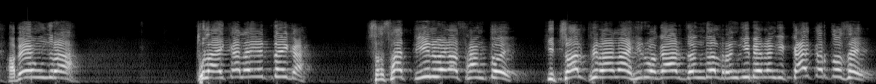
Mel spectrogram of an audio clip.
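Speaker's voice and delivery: high-pitched, hammed-up indignant telling-off; snarling scolding. Three wolves snapping at the mouse for ignoring rabbit, indignant scolding. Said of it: "तिन्ही लांडगे खेकसतात".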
